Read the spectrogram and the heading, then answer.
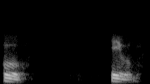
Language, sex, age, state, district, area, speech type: Sanskrit, male, 18-30, Karnataka, Dakshina Kannada, rural, conversation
